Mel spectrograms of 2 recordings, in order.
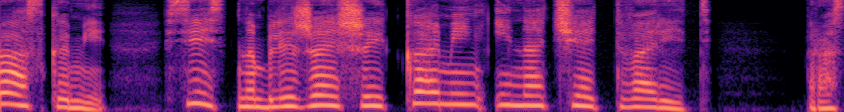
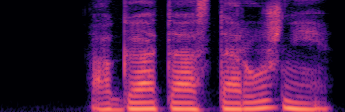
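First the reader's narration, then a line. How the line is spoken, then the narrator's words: Quiet plea. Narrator (Russian): тихо попросил Ричард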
